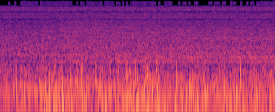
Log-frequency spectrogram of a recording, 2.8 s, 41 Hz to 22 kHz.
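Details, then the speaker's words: 2009 Nissan Cube at idle after a bad radiator cooling fan was replaced, with the AC on full so the fan runs at full blast: a steady, even rush of air with no ticking or scraping. The new fan runs smoothly. "That thing is blowing. Just to show that the radiator fan is blowing at full blast now."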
